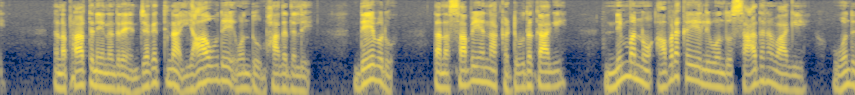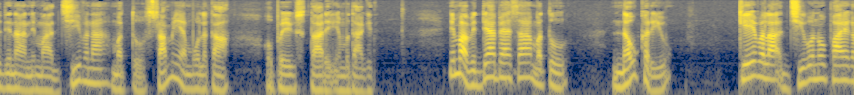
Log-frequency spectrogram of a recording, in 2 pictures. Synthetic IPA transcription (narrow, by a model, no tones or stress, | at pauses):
nɐnːɐpɾaːɾt̪ʰɐnɛjeːnɐnd̪ɐɾed͡ʒɐɡɐt̪ːinɐjaːʋud̪e̞ːʔo̞nd̪ubʱaːɡɐd̪ɐlːi | d̪ɛːʋɐɾu | t̪ɐnːɐsɐbʱɛjɐnːɐkɐʈːuʋud̪ɐkːaːɡi | nimːɐnːuʔɐʋɐɾɐkɐjjɐlːio̞nd̪usaːd̪ʱɐnɐʋaːɡi | ond̪ud̪inɐnimːɐd͡ʒiːʋɐnɐmɐt̪ːṵʃɾɐmɛjɐmuːlɐkɐ | upɐjoːɡisu̥t̪ːaːɾḛʔembud̪aːɡid̪e | nimːɐʋid̪jaːbʱjaːsɐmɐt̪ːu | nɐwkɐɾiju | kɛːʋɐlɐd͡ʒiːʋɐnuːpaːjɐɡɐ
